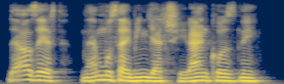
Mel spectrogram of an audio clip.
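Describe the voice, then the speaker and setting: Man doing gruff old December. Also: medium pitch, fairly even intonation, highs cut off, close to an everyday voice. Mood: gruff kindly. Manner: grumbling, gruff but gentle.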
